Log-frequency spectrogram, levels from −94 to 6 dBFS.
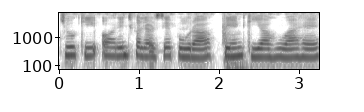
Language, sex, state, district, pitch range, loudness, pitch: Hindi, female, Bihar, Gopalganj, 200-225 Hz, -34 LUFS, 210 Hz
